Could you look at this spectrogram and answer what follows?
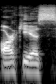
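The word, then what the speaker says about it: Arceus: Archus, I think Archus is the official pronunciation there.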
